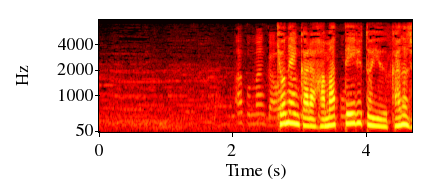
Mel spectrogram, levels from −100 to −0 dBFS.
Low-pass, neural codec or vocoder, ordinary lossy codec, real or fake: 7.2 kHz; none; none; real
